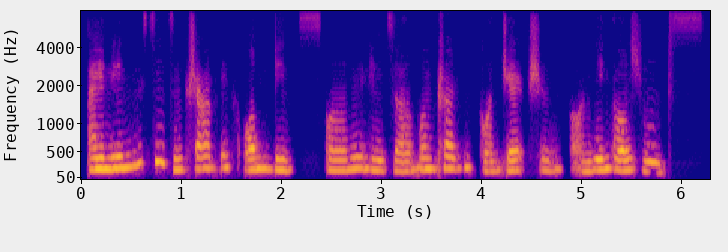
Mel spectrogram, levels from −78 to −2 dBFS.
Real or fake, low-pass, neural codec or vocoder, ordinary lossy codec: fake; none; codec, 16 kHz, 0.5 kbps, FreqCodec, smaller model; none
